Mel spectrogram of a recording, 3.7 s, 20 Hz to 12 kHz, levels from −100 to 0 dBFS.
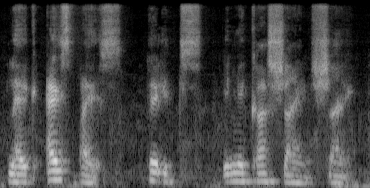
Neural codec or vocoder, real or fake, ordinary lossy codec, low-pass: codec, 24 kHz, 3 kbps, HILCodec; fake; none; 10.8 kHz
